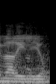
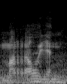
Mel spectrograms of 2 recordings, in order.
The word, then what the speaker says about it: Marillion: J'aime bien la manière française de prononcer Marillion. C'est joli. It's great. In Scotland it's like Marillion.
